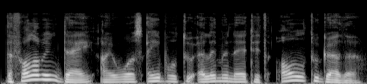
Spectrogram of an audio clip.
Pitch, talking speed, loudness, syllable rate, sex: 135 Hz, 165 wpm, -16 LUFS, 6.0 syllables/s, male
